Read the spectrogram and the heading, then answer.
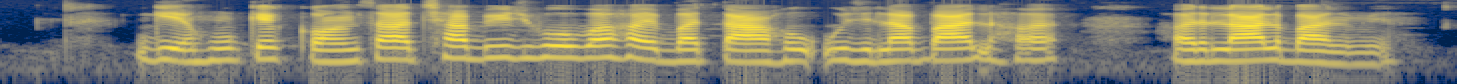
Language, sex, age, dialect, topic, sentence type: Magahi, female, 25-30, Central/Standard, agriculture, question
